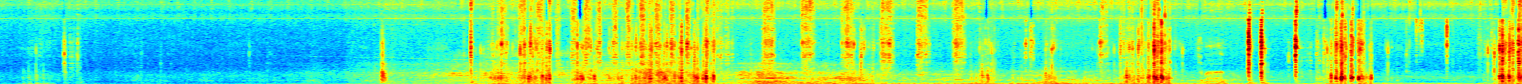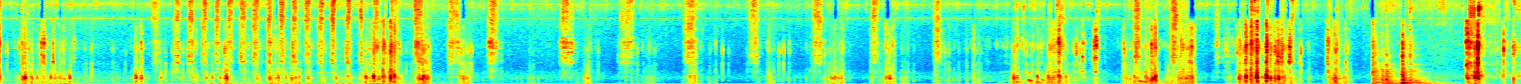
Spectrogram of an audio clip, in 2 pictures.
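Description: Metal clinks and scrapes of a ratchet and socket being worked on the nuts of a Hustler vertical antenna's aluminium base. Under them a low rumble swells about four seconds in and then fades slowly.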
